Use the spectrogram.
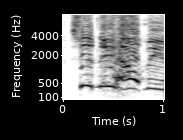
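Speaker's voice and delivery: high pleading voice; mock victim plea. Mocking Ghostface impersonating Dewey, high plea. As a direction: squeak it out like a fake helpless call.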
